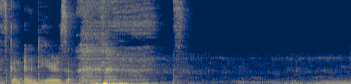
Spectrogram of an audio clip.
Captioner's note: exasperated laugh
